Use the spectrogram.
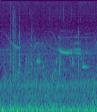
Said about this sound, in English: Oh, it might be a blackbird.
